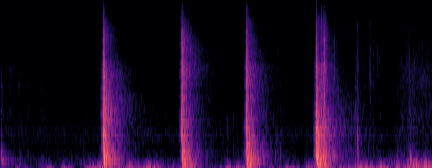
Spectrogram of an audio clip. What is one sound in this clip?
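A hatchet chops sharply into wood several times.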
